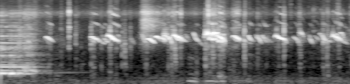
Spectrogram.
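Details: Newly hatched chicken chicks chirping loudly: a dense stream of short, high, downward-slurred peeps, several birds overlapping, with a brief lower harmonic call at the start and faint low rumble beneath.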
